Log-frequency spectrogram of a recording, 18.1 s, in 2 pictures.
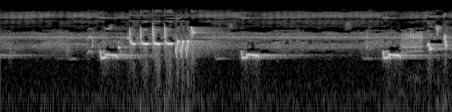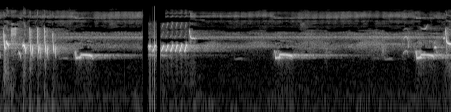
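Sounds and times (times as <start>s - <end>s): bird whistling and chirping: 1.1s - 6.0s, 6.9s - 13.3s, 14.5s - 15.5s, 16.5s - 18.0s.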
